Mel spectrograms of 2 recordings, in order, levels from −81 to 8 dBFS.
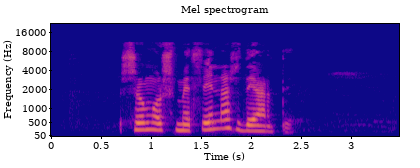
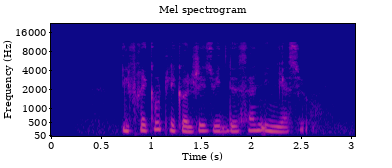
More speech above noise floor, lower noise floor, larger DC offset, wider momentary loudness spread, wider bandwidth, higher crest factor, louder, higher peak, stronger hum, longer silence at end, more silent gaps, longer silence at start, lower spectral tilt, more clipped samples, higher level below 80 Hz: first, 40 dB vs 29 dB; second, -67 dBFS vs -72 dBFS; neither; about the same, 6 LU vs 6 LU; about the same, 11.5 kHz vs 11.5 kHz; about the same, 18 dB vs 16 dB; first, -27 LUFS vs -43 LUFS; first, -12 dBFS vs -28 dBFS; neither; first, 1.1 s vs 0.4 s; neither; about the same, 0.7 s vs 0.7 s; second, -3 dB/octave vs -5 dB/octave; neither; about the same, -84 dBFS vs -82 dBFS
